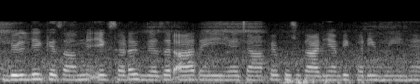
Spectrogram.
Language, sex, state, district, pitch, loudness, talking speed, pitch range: Hindi, female, Chandigarh, Chandigarh, 210 Hz, -18 LUFS, 240 wpm, 205-220 Hz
